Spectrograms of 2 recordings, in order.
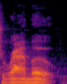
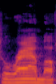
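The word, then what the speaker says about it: Ramuh: cuz it's Ram yes the proper pention is ramu but I've just internalized Rama for so long I'm going to continually call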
